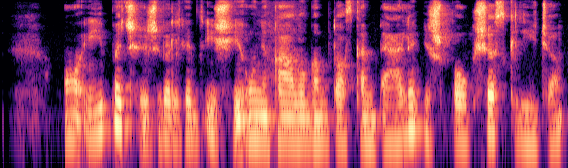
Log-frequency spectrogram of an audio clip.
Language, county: Lithuanian, Kaunas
